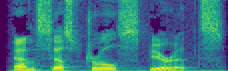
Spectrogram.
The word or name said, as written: ancestral spirits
